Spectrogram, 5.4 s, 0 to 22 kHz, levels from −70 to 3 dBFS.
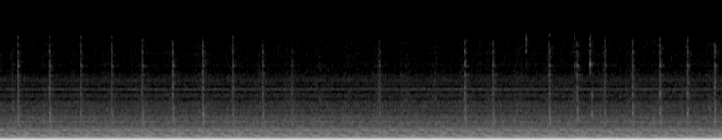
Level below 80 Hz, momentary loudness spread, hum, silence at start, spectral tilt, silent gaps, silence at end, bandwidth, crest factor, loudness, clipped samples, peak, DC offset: -24 dBFS; 0 LU; none; 0 s; -8.5 dB/octave; none; 0 s; 6 kHz; 8 dB; -14 LUFS; under 0.1%; -4 dBFS; under 0.1%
